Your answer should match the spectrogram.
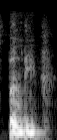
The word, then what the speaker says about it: Paldeep: Sorry, I think you are pronouncing my name wrong. It's Paldeep.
